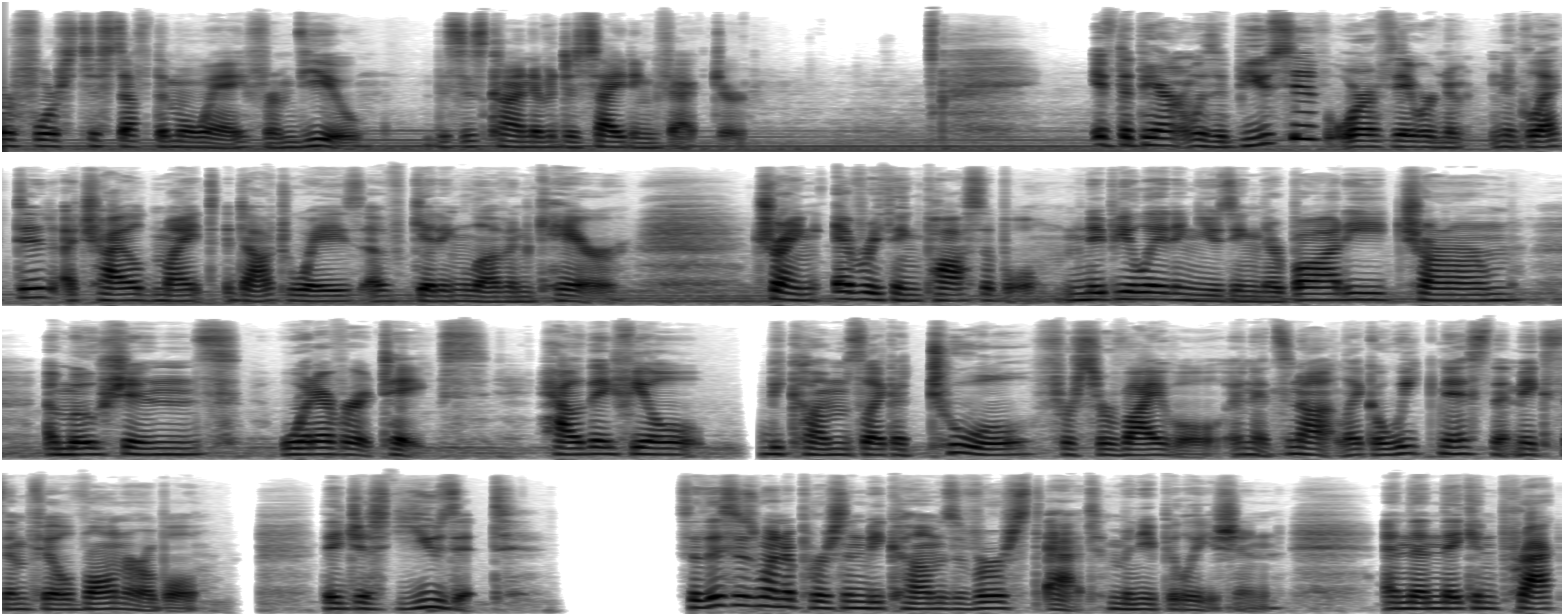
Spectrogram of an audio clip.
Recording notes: Apologies for the background sounds - I recorded this after work in the car so there are helicopters around me!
